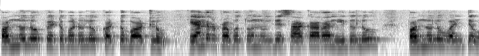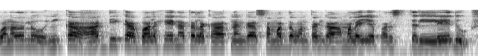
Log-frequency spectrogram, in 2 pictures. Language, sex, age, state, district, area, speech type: Telugu, male, 30-45, Andhra Pradesh, Kadapa, rural, spontaneous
